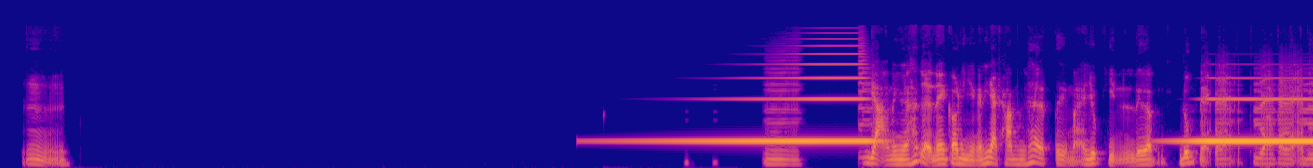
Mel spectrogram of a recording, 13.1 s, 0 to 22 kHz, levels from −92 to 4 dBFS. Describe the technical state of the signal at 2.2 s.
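At 2.2 s the speech signal is intact, with no dropout, clipping, glitch or other fault audible at that moment.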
